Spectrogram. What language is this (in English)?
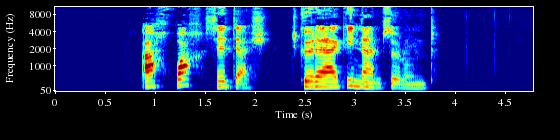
Svan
